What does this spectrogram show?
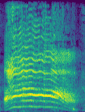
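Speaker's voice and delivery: high piercing scream of shock; startled scream. Retold or imitated. Seeing the stranger exposed, a loud startled scream. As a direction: shriek in sudden fright.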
